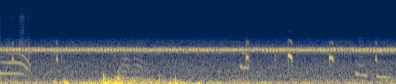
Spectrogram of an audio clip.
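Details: American toad calling: a steady, unbroken high trill held through the whole stretch, with a few faint short chirps from other creatures and low rumbling background noise.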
